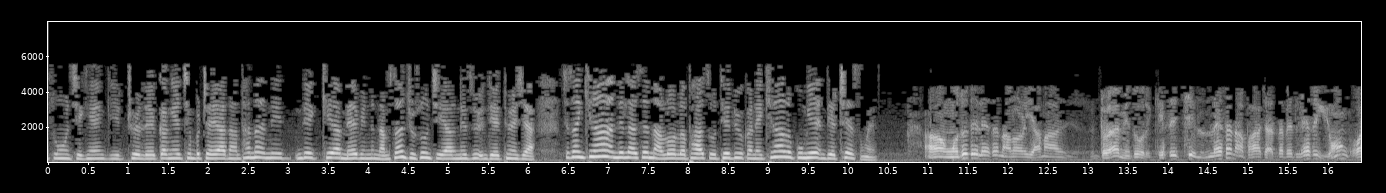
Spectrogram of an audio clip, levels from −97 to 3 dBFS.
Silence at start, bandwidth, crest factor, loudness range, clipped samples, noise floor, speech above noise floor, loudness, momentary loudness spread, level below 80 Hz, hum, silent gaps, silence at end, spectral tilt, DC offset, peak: 0 s; 5.8 kHz; 16 dB; 6 LU; under 0.1%; -39 dBFS; 21 dB; -19 LUFS; 9 LU; -46 dBFS; none; none; 0 s; -10.5 dB/octave; under 0.1%; -2 dBFS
